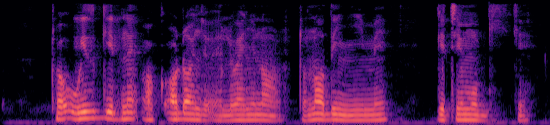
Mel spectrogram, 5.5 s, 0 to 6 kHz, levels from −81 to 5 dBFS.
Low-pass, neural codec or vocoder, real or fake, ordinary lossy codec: 5.4 kHz; none; real; AAC, 24 kbps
